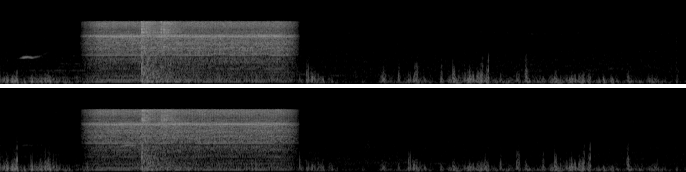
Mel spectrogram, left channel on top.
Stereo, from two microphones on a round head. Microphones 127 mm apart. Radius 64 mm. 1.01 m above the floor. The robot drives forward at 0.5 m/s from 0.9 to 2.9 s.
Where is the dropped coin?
45° left (ahead or behind), 2.5 m; by 1.8 s 50° left (ahead or behind), 2.5 m.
